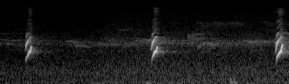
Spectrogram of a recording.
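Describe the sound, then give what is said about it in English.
A Swainson's thrush gives three short, bright call notes, evenly spaced about a second apart, each a quick mid-high whistled chirp over a faint, steady background hiss with no talking. “Thomas Fuchs of Pennsylvania State University suggests that while migrating, Swainson's thrushes take numerous daytime micro-naps, lasting only a few seconds.”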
